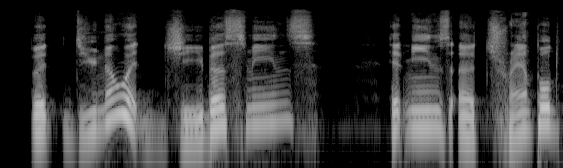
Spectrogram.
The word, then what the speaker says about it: Jebus: They're called the Jebusites, sometimes pronounced Yebus. The Jebusites were a people who lived in the region of Jerusalem and Hebron together with the Anakim. Jebus.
